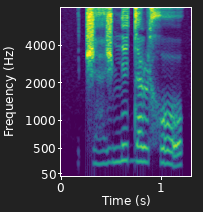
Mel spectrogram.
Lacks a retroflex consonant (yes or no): no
